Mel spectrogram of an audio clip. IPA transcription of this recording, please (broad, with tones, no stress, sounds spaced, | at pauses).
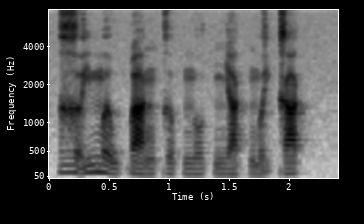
ɣ ə̰˧˥ j m ə˧˩ w ɓ a˧˩ ŋ k ə˨˩ p̚ n o˨˩ t̚ ɲ a˨˩ k̚ m ə̰˧˨ j k a˦˥ k̚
